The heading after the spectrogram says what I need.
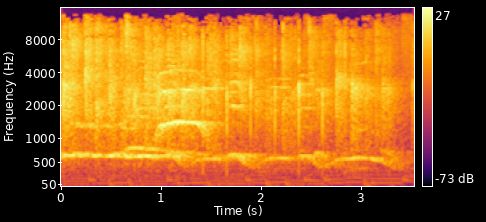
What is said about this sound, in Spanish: Así que un fuerte aplauso a Mickey Mouse.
